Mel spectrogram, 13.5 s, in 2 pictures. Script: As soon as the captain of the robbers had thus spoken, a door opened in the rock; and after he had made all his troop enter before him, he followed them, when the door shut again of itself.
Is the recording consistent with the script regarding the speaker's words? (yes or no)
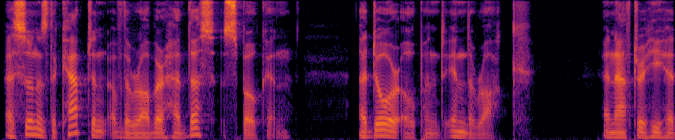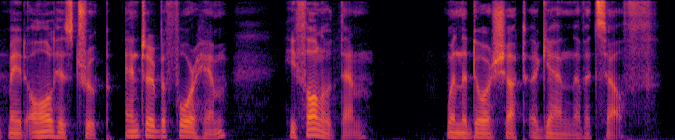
no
